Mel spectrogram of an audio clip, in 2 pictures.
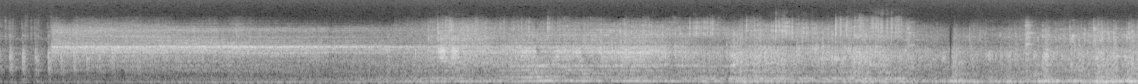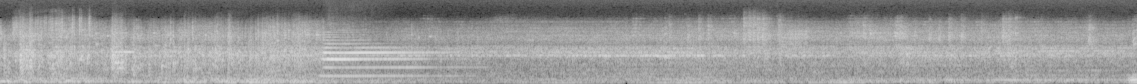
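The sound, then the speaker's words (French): A tram in Marseille rumbles along its rails with a steady, fairly loud rolling noise, clattering and squealing in places, and a brief tonal whine or horn sounds partway through. No one speaks. “Quand le tramway arrêté au soleil attendait, où j'étais assis et où j'attendais, que ça recommence la descente en ville.”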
